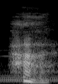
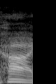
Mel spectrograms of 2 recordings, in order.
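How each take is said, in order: First: It is said in a put-on sexy voice. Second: It is said as a plain greeting.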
